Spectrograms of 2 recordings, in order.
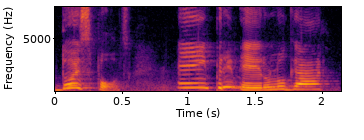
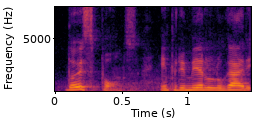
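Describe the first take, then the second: First: The pitch rises and falls with lively variation. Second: The pitch stays level with no ups and downs. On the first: It is an ordinary lively way of explaining. "como uma aula que a gente, enquanto professor, fala assim" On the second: It reflects a condition that flattens the voice. "monocórdica. Exatamente isso"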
